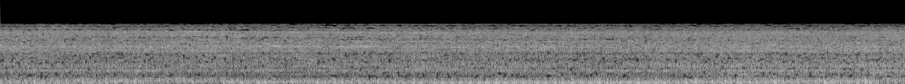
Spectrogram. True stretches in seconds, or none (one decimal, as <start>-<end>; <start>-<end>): 0.0-9.1

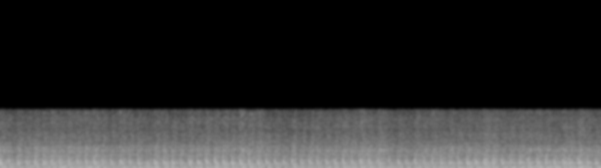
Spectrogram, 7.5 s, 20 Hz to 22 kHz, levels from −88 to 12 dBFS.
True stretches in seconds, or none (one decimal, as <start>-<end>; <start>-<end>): 0.0-1.5; 3.9-7.5

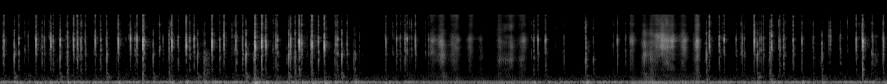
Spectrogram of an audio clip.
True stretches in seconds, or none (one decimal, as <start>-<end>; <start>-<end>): 0.0-4.3; 5.3-6.3; 7.0-8.9

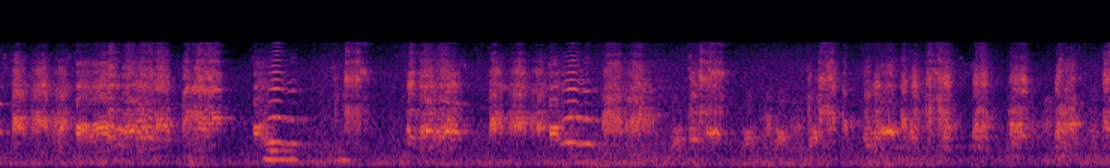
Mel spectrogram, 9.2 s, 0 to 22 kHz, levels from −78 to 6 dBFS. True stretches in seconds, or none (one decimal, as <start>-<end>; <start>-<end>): 0.0-5.4; 7.0-9.3

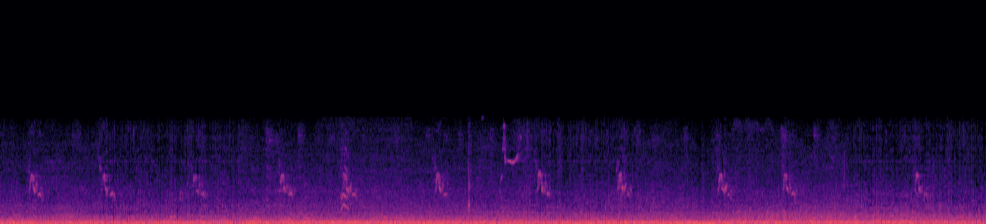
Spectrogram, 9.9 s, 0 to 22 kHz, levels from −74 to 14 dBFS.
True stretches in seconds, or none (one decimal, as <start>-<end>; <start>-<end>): 0.0-1.0; 2.4-5.2; 6.4-8.5

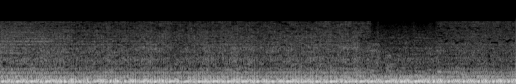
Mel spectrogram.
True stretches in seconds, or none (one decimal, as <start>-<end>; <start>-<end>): 0.0-0.6; 3.7-5.2

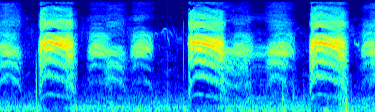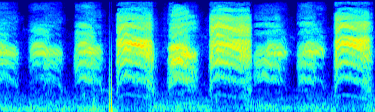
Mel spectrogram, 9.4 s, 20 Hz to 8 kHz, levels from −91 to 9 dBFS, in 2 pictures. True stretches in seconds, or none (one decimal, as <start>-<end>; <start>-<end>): 0.0-9.4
